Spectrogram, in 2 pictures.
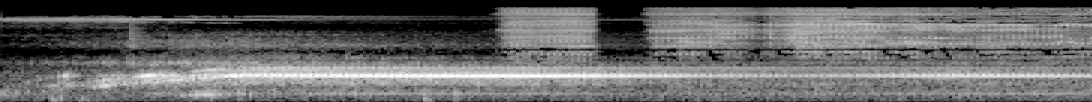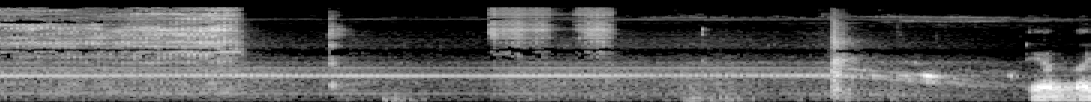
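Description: A wood lathe motor whirs up to speed, hums steadily, then winds down.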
